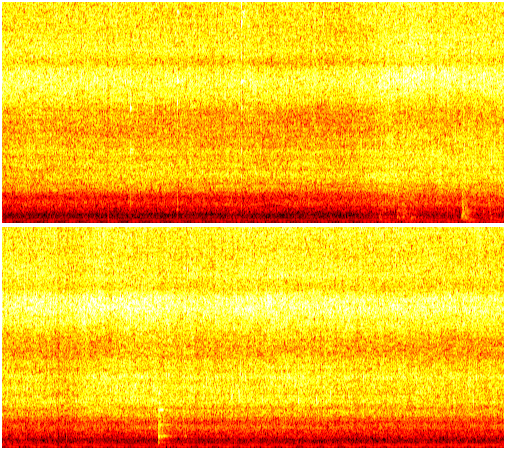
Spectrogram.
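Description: Marinated chicken sizzling steadily as it fries in hot oil in a non-stick frying pan, while a steel spoon stirs it, tapping and scraping against the pan a few times around four and six and a half seconds in.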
